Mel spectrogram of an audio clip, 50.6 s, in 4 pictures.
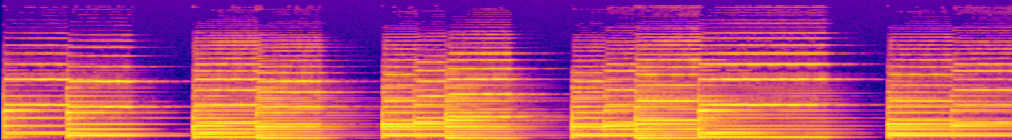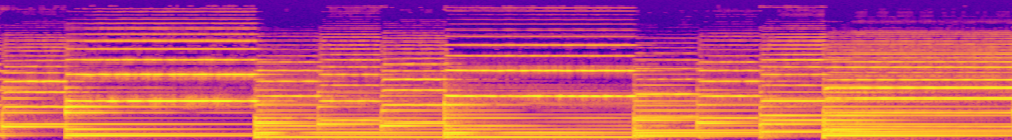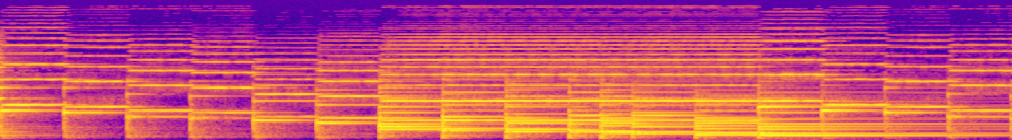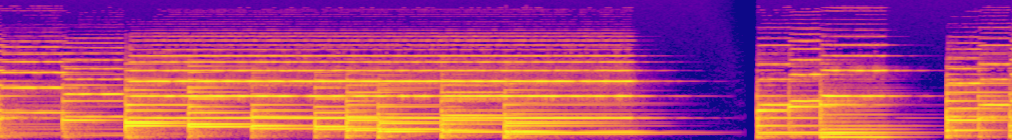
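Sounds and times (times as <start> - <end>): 
oboe playing classical piece: 0.0 - 46.2, 47.4 - 50.5.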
